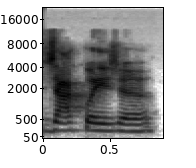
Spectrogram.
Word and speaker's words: Jaquasia: Jaquasia? It's Jaquasia.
